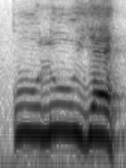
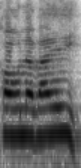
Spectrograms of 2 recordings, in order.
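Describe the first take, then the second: First: The name ends with a 'yeh' sound. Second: The name ends with a 'wayh' sound. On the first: The speaker calls it right. "ऐसे ऐसे पढ़े, दुरुस्त ऐसे है" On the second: The speaker calls it wrong. "तो इनको यूं ना पढ़े"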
